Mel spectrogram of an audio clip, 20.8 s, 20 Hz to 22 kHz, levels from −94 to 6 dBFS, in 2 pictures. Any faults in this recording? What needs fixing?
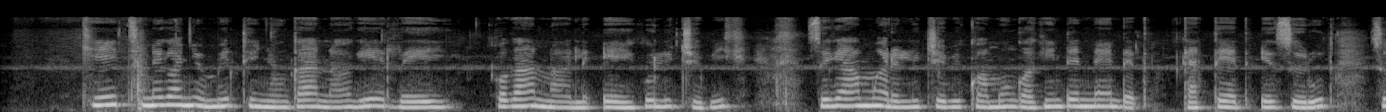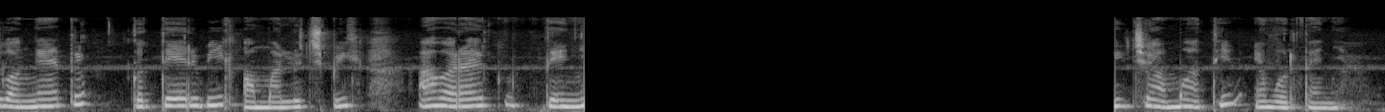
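The speech runs dull and band-limited throughout, with nothing above 11.4 kHz. Rough, fluttering noise clings to tonal parts. The codec damage is plainly audible. It sounds like Dolby Digital compression, likely at a low rate near 64 kbps. Starved frequency lines get dither noise instead of detail. Encode at a higher bitrate or keep a lossless master.

At 14.77 s the audio drops out to silence. It returns at 18.75 s. About 4 s is gone completely, with no room tone underneath. The input was likely lost while the recorder kept writing silence. A disconnected device or a stray mute could do this. Secure connections and monitor input levels during recording.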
